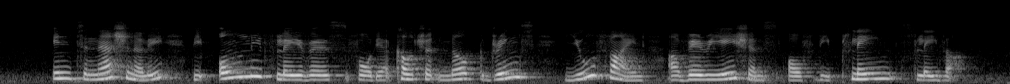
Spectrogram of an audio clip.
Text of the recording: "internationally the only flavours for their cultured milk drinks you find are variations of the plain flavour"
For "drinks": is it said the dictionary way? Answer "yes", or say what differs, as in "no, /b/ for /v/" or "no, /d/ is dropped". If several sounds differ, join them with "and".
yes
